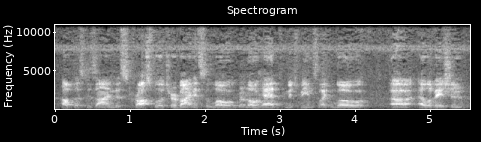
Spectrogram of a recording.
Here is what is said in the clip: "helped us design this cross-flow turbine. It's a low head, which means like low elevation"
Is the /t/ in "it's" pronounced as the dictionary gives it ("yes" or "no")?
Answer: yes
